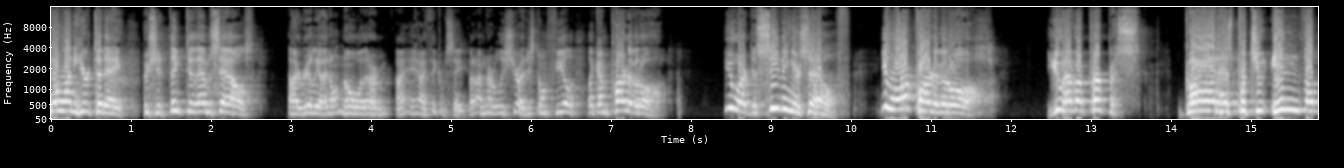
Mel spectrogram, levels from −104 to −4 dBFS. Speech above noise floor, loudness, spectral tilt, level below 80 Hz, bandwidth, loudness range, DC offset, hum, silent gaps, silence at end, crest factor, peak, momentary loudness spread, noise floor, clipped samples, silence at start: 66 dB; -14 LUFS; -3.5 dB/octave; -48 dBFS; 15.5 kHz; 9 LU; under 0.1%; none; none; 0 s; 14 dB; 0 dBFS; 16 LU; -80 dBFS; under 0.1%; 0 s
